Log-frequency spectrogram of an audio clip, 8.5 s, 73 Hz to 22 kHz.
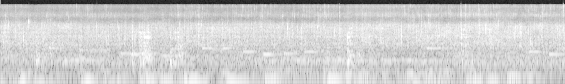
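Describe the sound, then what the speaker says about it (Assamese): Olive pickle frying in a pan gives off a steady, close sizzle with soft stirring scrapes and occasional light pops, continuing evenly throughout with no voices. "এতিয়া মই বেছি টাইম নাভাজোঁ, 10 মিনিটমান ভাজিম"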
